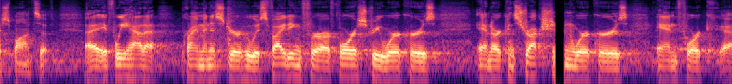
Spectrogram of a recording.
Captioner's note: speaking French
